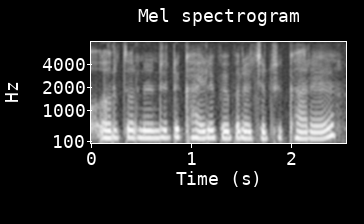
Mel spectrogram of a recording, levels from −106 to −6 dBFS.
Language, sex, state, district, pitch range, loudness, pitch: Tamil, female, Tamil Nadu, Nilgiris, 200-225 Hz, -14 LUFS, 215 Hz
